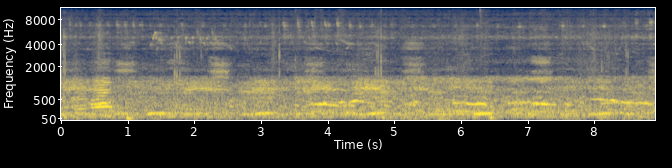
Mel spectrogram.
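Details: Blue wildebeest (Connochaetes taurinus) grunting: low, nasal grunts that overlap steadily, like a herd calling together.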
